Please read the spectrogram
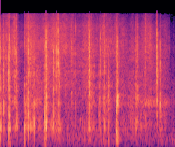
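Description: Folded paper instruction leaflet being unfolded and handled: a quick, irregular run of paper crackles and rustles.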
